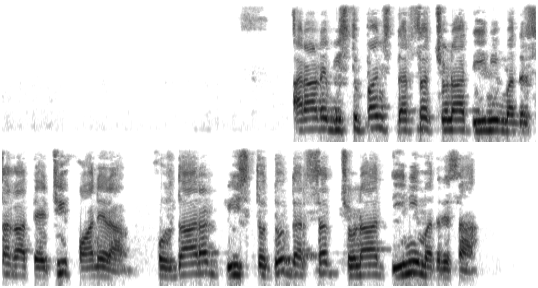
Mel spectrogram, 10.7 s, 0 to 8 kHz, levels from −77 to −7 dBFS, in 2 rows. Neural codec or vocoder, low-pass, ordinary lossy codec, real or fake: none; 7.2 kHz; Opus, 64 kbps; real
